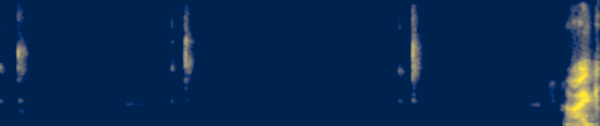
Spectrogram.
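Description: Three faint computer mouse clicks, spread over about three seconds.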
